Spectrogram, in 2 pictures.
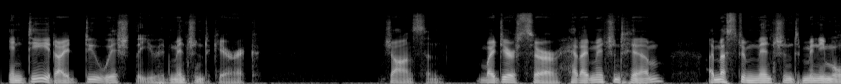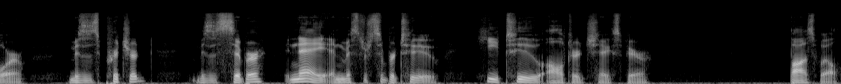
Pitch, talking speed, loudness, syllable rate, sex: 90 Hz, 130 wpm, -23 LUFS, 4.6 syllables/s, male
